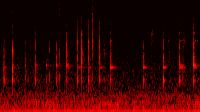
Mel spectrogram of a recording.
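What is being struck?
Ceramic mug tapped by a paintbrush.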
